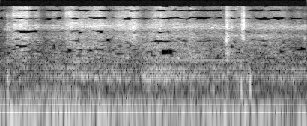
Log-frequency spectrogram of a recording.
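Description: Low rumble and rubbing of a handheld phone being moved about, with a couple of faint clicks about one and a half seconds in.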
